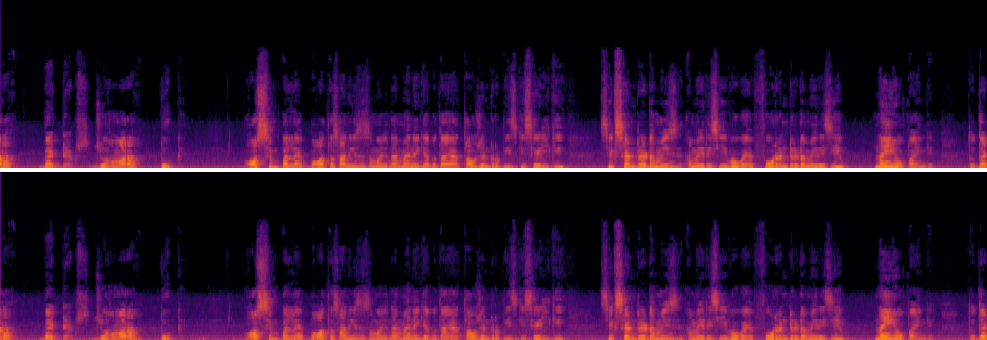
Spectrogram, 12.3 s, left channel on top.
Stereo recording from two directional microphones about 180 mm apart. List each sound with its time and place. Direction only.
0.5 s speech: 40° left (ahead or behind)
3.1 s speech: 35° left (ahead or behind)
